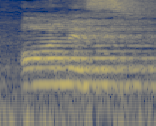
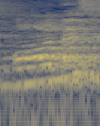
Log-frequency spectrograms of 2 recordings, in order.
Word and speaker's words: honest: See, consonant letter but the H is silent.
